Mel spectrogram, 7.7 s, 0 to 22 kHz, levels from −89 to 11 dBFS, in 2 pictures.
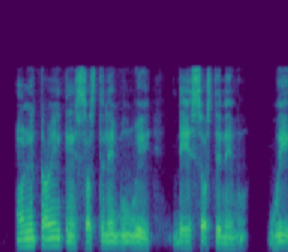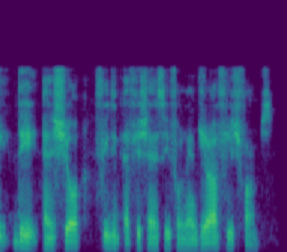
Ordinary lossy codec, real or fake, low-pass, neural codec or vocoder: none; fake; 7.2 kHz; codec, 16 kHz, 2 kbps, FunCodec, trained on LibriTTS, 25 frames a second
